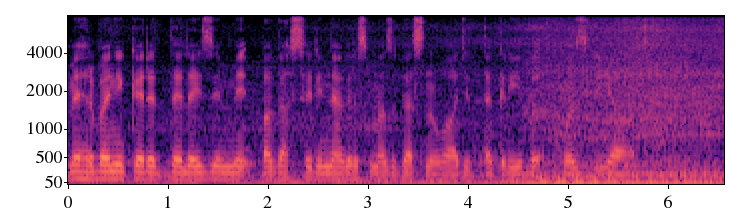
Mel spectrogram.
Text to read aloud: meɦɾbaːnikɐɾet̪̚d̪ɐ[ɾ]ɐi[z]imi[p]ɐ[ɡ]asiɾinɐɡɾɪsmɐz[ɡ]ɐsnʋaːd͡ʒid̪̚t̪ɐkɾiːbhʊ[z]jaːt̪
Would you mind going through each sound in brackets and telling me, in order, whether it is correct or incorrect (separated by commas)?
incorrect, correct, correct, correct, correct, correct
